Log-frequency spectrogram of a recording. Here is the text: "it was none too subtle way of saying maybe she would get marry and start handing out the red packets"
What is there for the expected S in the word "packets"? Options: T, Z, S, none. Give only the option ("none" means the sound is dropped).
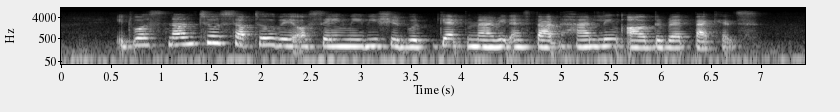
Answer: S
